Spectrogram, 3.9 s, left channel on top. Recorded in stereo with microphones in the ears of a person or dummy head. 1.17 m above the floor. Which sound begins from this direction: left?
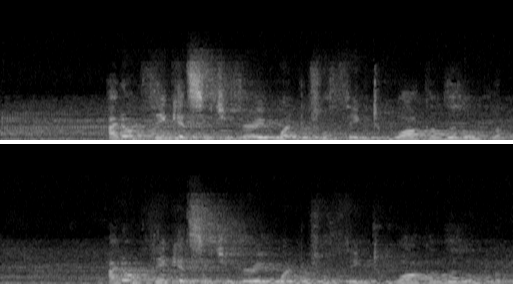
A woman speaking, at 0.8 s.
